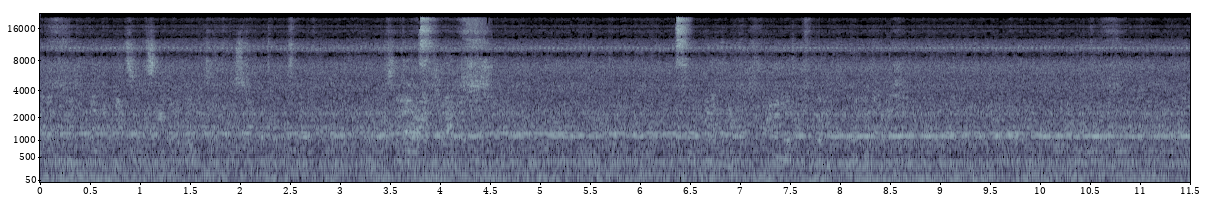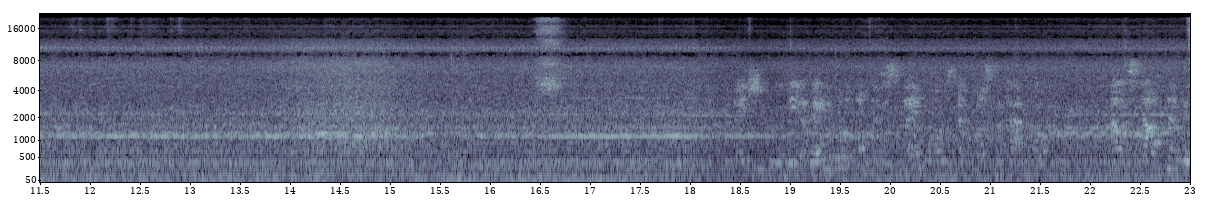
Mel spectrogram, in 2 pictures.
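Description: A steady, loud rumble of a train riding into Paris fills the whole stretch, with a constant mechanical drone and faint rattles from the carriage.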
